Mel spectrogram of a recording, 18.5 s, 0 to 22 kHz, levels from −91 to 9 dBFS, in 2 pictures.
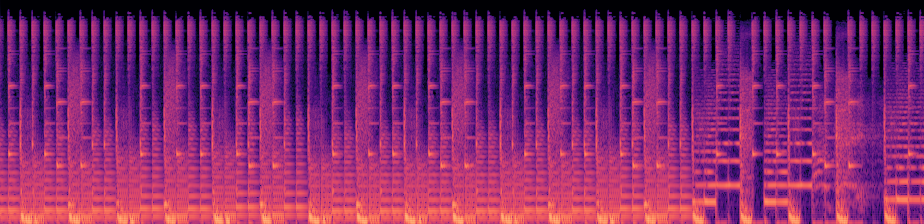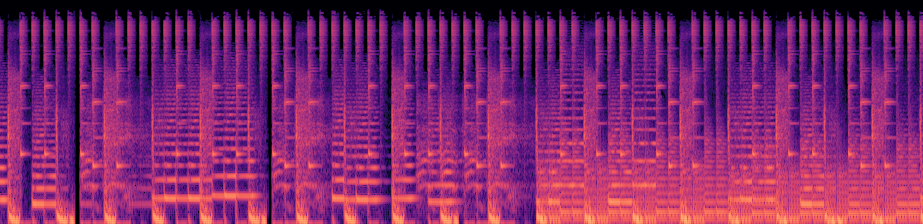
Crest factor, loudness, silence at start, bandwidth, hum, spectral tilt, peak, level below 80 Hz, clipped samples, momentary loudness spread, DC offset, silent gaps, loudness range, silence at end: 14 dB; -18 LUFS; 0 s; 19 kHz; none; -4.5 dB/octave; -2 dBFS; -22 dBFS; under 0.1%; 3 LU; 0.6%; 9.99-10.03 s; 2 LU; 0 s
